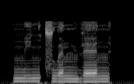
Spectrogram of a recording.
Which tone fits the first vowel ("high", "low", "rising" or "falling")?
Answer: high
